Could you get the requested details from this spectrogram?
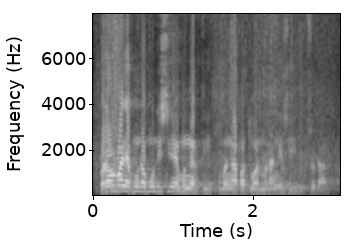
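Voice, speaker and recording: A pastor preaching an impassioned sermon, swinging from soaring cries to low murmurs. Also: male voice, animated, rapid-fire, slight background noise. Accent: Indonesian. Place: church sanctuary. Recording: echoey church hall with faint ambience.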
